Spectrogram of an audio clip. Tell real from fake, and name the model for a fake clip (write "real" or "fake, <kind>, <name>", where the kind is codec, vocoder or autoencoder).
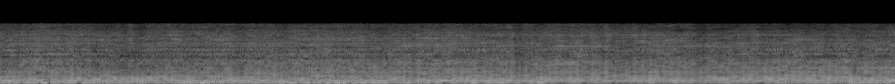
fake, vocoder, Vocos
